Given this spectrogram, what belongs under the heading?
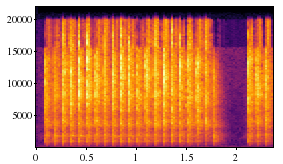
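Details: Rapid regular mechanical clicking bursts, about 13 per second, a brief pause, then resuming, from a handheld arthrostim chiropractic adjusting instrument on the lateral leg and calf of a runner with ankle pain training for a half marathon.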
